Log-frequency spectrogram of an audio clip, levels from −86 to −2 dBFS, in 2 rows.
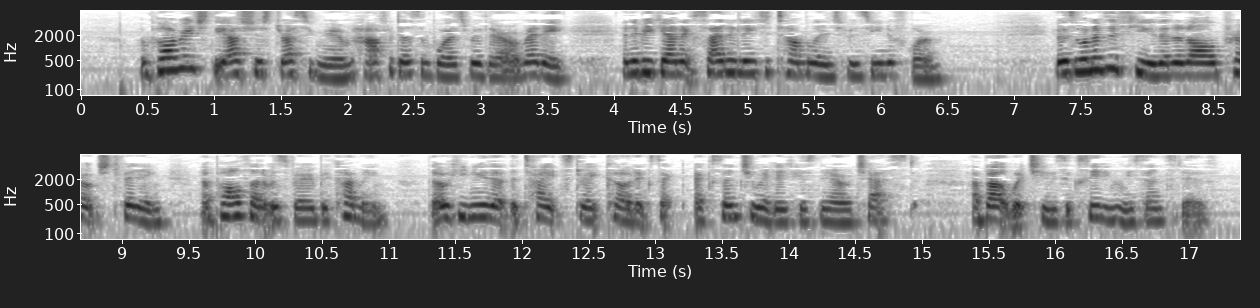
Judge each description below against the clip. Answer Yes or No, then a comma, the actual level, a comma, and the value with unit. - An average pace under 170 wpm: No, average, 200 wpm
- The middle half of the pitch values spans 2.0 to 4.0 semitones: Yes, average, 3.4 semitones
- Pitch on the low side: No, high, 225 Hz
